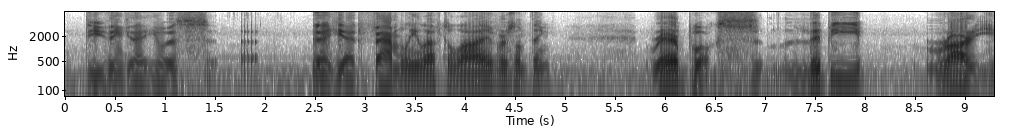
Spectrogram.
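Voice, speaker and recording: Music plays in the background as a man speaks at a very slow pace and medium pitch, with long, frequent pauses. His pitch swings very widely. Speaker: gaming let's play commentator. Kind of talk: casual gameplay commentary.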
